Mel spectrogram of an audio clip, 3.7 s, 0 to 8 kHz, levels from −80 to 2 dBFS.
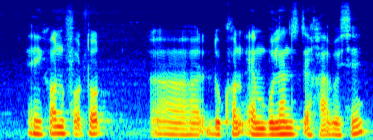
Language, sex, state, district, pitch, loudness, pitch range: Assamese, male, Assam, Kamrup Metropolitan, 135 Hz, -16 LUFS, 125-140 Hz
